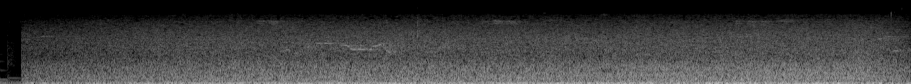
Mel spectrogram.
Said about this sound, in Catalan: Efectivament, es tracta dels clàssics sons que associem amb la naturalesa, però més concretament són els sons dels ocells i del vent contra els arbres.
